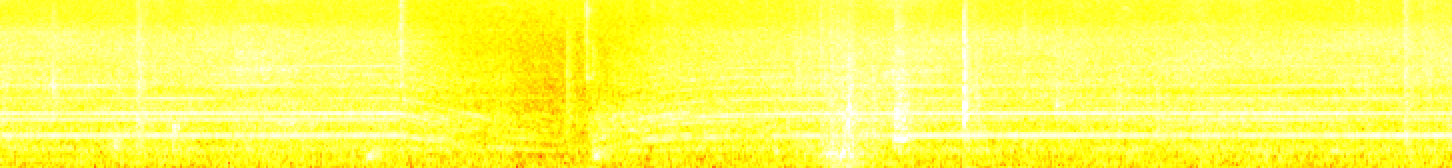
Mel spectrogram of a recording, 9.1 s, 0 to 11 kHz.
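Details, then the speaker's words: DSO 8104A oscilloscope (runs Windows XP), reassembled with a donor power supply and covers back on: quiet whine with faint irregular clicks about twice a second. Owner suspects something unsecured in the power supply's primary/secondary connections. "Drives in. You can still hear the little clicking. I'm going to have to take it apart again and look at the uh look at the power supply cuz there's clearly something that I haven't secured"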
